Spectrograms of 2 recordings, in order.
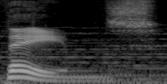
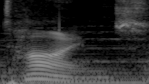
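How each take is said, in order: First: The word begins with a TH sound. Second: The word begins with a plain T sound. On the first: The speaker calls it wrong. "It's not Thames. It's pronounced differently" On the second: The speaker calls it right. "somebody told me I Times, right? That's how you pronounce it"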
